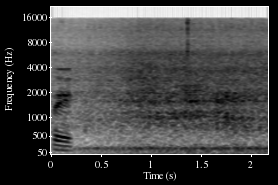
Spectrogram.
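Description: Car engine idling at a standstill, a steady low hum under a bed of outdoor noise.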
